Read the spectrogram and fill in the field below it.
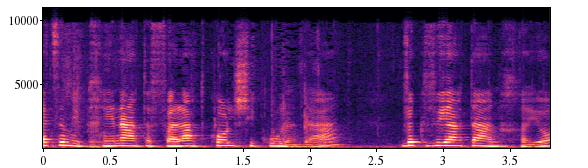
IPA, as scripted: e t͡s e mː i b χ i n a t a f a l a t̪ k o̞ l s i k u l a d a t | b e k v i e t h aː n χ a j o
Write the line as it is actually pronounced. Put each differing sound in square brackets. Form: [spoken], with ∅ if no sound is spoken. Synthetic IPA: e t͡s e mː i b χ i n a t a f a l a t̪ k o̞ l [ʃ] i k u l a d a t | [v] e k v i [a] t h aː n χ a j o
